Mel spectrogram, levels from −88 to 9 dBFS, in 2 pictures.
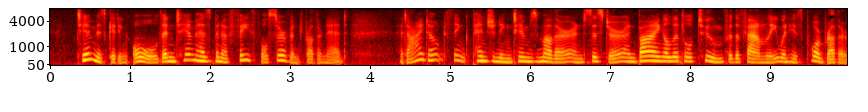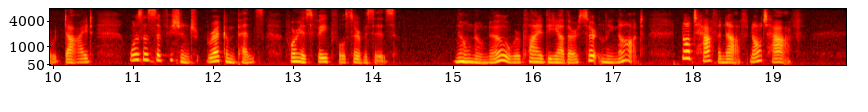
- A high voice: Yes, high, 200 Hz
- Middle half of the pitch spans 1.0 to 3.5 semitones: No, wide, 5.4 semitones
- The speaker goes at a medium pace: Yes, average, 170 wpm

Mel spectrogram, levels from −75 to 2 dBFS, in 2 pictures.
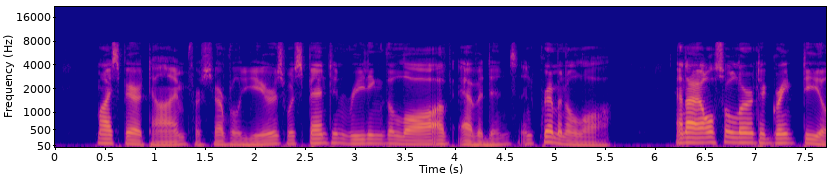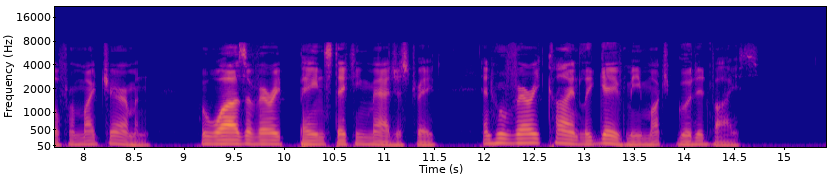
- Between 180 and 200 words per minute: No, average, 165 wpm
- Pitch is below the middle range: Yes, very low, 95 Hz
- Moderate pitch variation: No, wide, 5.7 semitones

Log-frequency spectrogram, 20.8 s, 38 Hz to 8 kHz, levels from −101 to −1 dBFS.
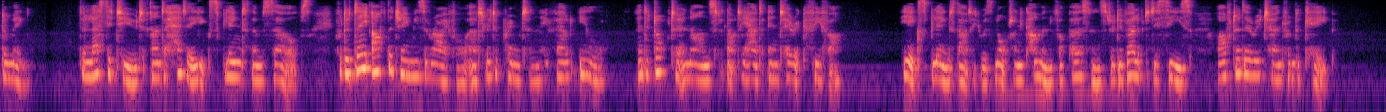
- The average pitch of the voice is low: No, high, 195 Hz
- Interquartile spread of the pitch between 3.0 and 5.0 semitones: Yes, average, 3.8 semitones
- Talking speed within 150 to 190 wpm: No, average, 140 wpm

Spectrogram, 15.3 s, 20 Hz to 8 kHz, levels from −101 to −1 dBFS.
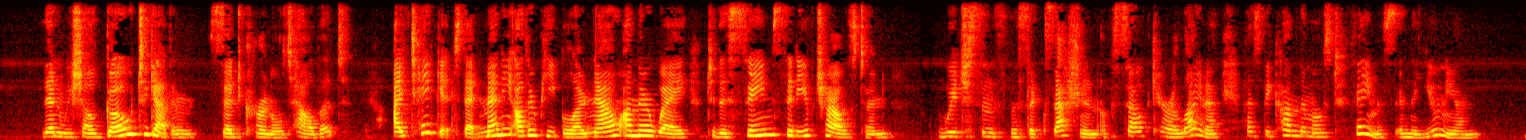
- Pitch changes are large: Yes, wide, 6.2 semitones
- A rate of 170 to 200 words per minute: No, average, 160 wpm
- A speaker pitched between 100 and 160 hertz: No, high, 240 Hz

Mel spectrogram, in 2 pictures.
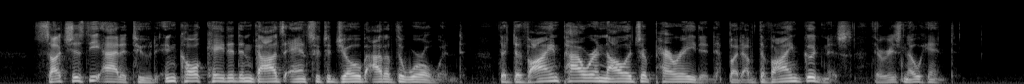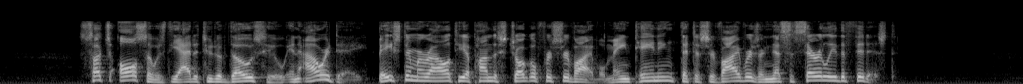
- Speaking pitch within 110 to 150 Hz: Yes, low, 135 Hz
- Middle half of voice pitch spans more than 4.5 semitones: Yes, average, 4.9 semitones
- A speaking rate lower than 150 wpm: No, average, 170 wpm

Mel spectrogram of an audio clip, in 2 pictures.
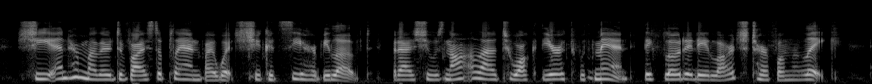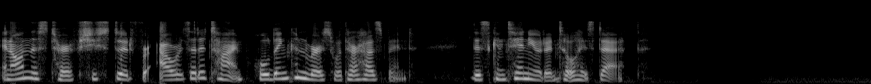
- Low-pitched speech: No, high, 230 Hz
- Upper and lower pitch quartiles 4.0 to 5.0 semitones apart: No, average, 2.8 semitones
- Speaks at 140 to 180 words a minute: No, average, 190 wpm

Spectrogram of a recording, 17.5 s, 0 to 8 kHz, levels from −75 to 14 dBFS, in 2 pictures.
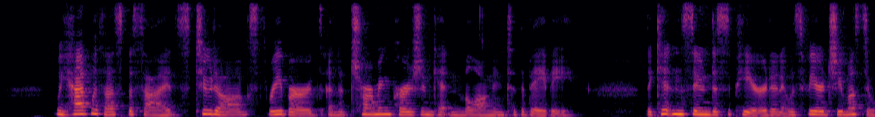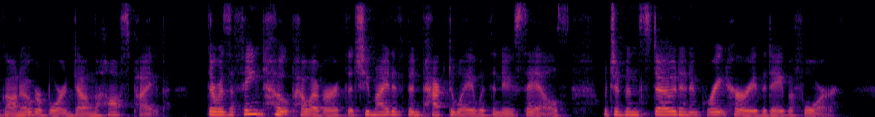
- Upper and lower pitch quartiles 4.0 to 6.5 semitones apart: No, average, 3.5 semitones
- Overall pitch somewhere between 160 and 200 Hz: Yes, high, 190 Hz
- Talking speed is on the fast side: Yes, fast, 215 wpm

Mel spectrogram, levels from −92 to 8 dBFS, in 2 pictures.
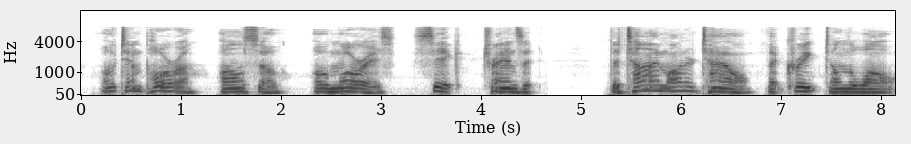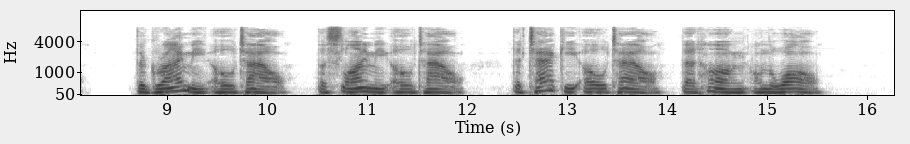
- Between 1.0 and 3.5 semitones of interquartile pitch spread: Yes, narrow, 2.4 semitones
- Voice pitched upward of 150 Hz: No, medium, 140 Hz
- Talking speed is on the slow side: Yes, slow, 120 wpm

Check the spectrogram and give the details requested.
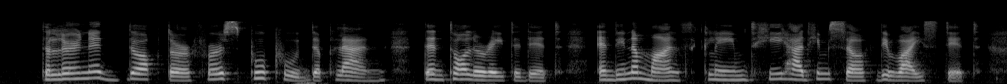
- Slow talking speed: Yes, slow, 125 wpm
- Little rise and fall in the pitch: No, average, 4.9 semitones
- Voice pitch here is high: Yes, high, 210 Hz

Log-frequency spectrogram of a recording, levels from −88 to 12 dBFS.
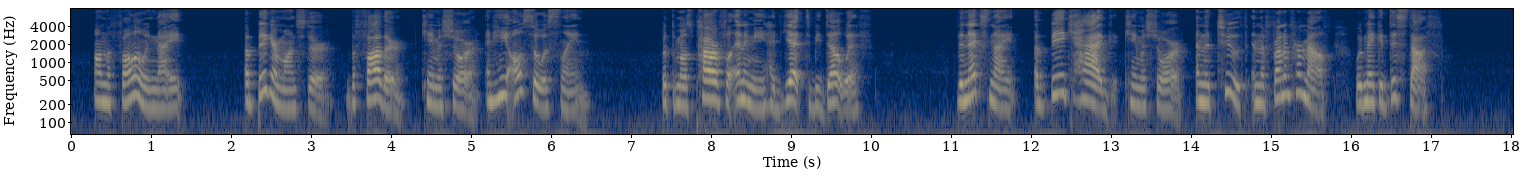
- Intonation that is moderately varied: Yes, average, 4.3 semitones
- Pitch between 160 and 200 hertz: No, high, 215 Hz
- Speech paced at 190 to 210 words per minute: No, average, 160 wpm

